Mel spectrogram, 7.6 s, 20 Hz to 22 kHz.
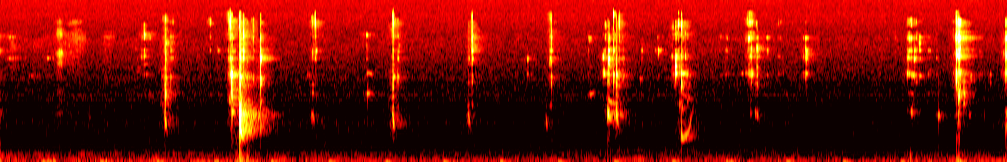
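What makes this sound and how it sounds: A medium glass jar with a red plastic lid, about half full of blue liquid, is held in one hand and tilted and shaken so the liquid sloshes inside. The result is a quiet run of short, bright clicks and small liquid slaps with almost no low end. A louder knock rings around 1.2 kHz near the two-second mark, and each sound dies away almost instantly.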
